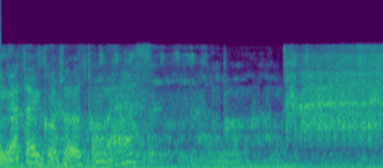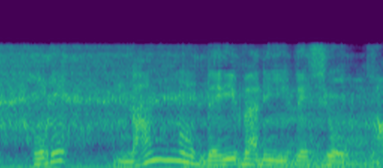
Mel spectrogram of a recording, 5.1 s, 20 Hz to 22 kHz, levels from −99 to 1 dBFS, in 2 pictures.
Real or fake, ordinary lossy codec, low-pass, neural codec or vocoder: fake; none; 7.2 kHz; codec, 16 kHz, 4.8 kbps, FACodec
